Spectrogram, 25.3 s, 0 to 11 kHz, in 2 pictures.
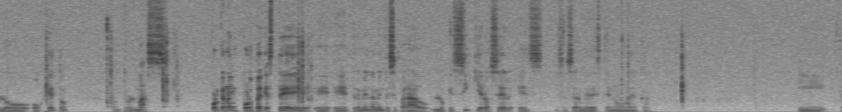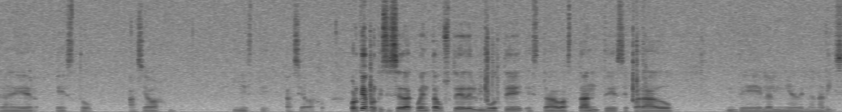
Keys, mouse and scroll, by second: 1.6 ctrl+KP_Add, 2.8 alt+Tab, 4.8 alt+Tab, 6.8 click, 8.4 click, 9.3 Delete, 10.4-11.1 ctrl+scroll up 2, 12.5-14.9 drag, 15.5-17.9 drag, 18.4-19.0 ctrl+scroll down 4, 19.5 ctrl+click, 20.2 ctrl+alt+Tab, 22.4 alt+Tab, 25.0-25.2 drag.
